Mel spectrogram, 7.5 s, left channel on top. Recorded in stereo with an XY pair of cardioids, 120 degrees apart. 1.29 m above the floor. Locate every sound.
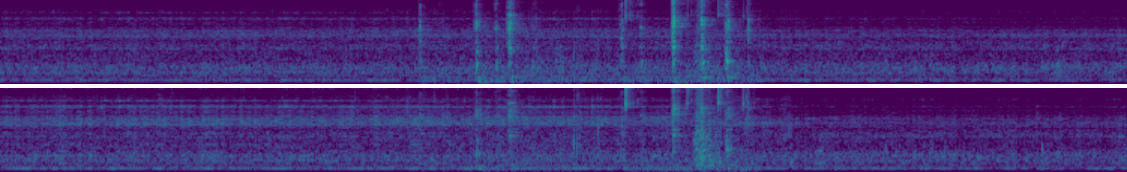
2.8 s typing on a keyboard: 45° left, 1.4 m
4.2 s a clink: 60° right, 1.3 m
